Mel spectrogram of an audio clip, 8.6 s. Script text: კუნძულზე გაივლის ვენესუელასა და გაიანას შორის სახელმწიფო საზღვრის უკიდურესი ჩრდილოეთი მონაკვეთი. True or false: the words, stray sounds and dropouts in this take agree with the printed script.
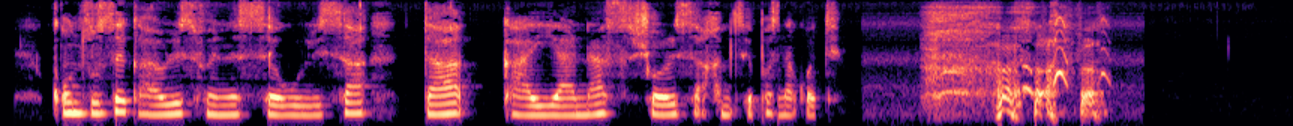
false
